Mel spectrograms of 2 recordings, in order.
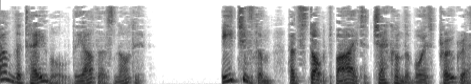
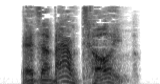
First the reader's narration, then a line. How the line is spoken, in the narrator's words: Krobeck growled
